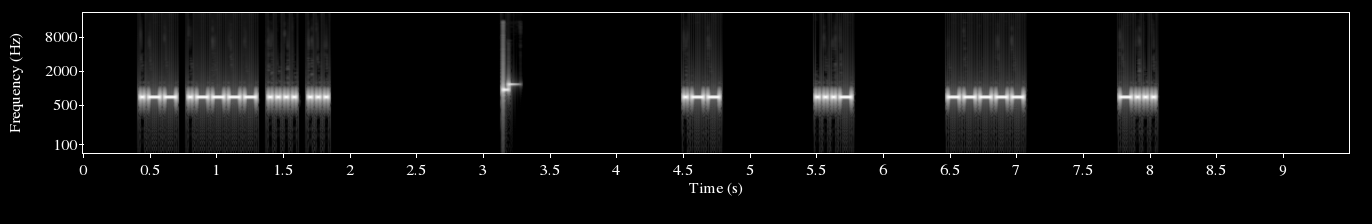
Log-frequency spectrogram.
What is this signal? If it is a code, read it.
Morse code, heard as a keyed tone, about 39 wpm, spaced as for 17 wpm, 700 Hz. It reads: W1HS WV0B
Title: USA Call Signs - 4 Characters - 8x Character Spacing - 40wpm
